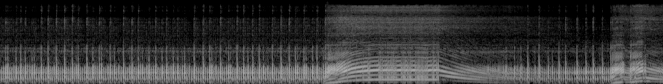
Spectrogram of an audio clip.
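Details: Redmax 5000 chainsaw with wide-open exhaust port muffler mod, 16-inch bar, sharpened steel RS chain, 8-pin sprocket, after self-tune: loud high buzzy two-stroke scream holds strong in the cut, drops and climbs back quickly; feels much faster, healthy.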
